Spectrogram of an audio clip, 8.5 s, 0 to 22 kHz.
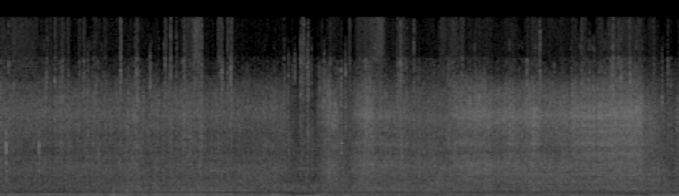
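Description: Engine of a 1940 Ford Deluxe in Forza Horizon 5 droning steadily through a B Class volcano rally run, pitch rising and dipping with shifts and throttle, a constant close-up motor tone with no talk.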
